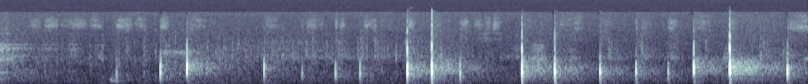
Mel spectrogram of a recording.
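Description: Marker writing on a whiteboard: a quick run of short squeaks and taps of the marker tip, starting about a second in and stopping shortly before the end.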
